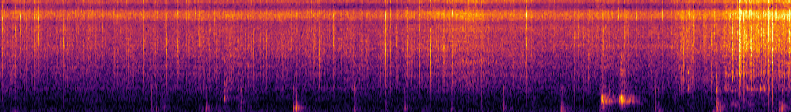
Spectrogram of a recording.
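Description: Thoran of green beans with salt is stir-fried in a pan, giving a soft continuous sizzle broken by scattered scraping and tapping strokes as the vegetables are mixed.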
